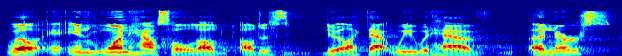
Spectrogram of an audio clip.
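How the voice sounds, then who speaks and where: A man's voice: on the low side, steady tone, moderate pace, darkish tone. A man giving an unscripted public talk as a presenter, hesitant and often repeating his phrases. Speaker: presenter on elder care taking questions. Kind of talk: public talk, unscripted with some read-aloud passages. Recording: echoey hall, long reverb.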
